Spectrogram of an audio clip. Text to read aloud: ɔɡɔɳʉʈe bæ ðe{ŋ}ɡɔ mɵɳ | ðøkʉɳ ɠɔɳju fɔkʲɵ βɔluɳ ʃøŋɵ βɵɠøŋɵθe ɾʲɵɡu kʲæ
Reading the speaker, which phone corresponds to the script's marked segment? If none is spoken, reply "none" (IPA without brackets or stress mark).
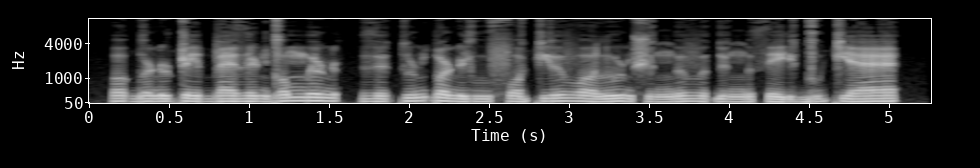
ɳ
